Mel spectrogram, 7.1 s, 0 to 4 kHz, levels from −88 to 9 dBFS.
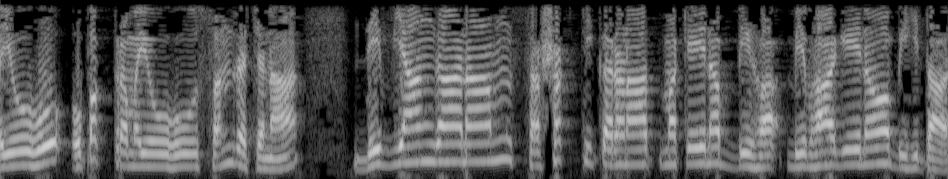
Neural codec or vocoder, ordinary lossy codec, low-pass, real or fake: none; none; 3.6 kHz; real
